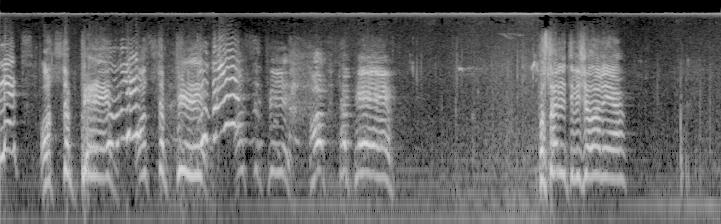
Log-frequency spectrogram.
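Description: A man speaks loudly and firmly.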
